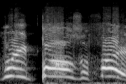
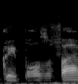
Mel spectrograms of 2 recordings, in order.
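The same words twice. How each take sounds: First: The phrase is said with heavy, dramatic emphasis. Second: The phrase is said flatly without extra emphasis. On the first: It hypes the event name. "like the commentators go" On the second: It goes straight to the point. "he doesn't put emphasis on it"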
